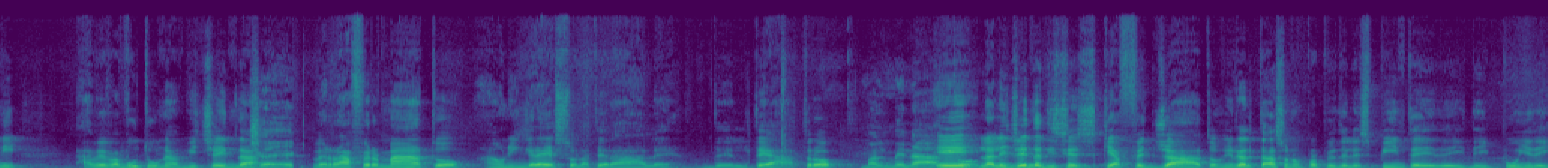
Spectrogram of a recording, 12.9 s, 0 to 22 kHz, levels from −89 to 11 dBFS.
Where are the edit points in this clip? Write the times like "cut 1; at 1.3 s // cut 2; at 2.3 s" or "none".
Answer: cut 1; at 2.4 s

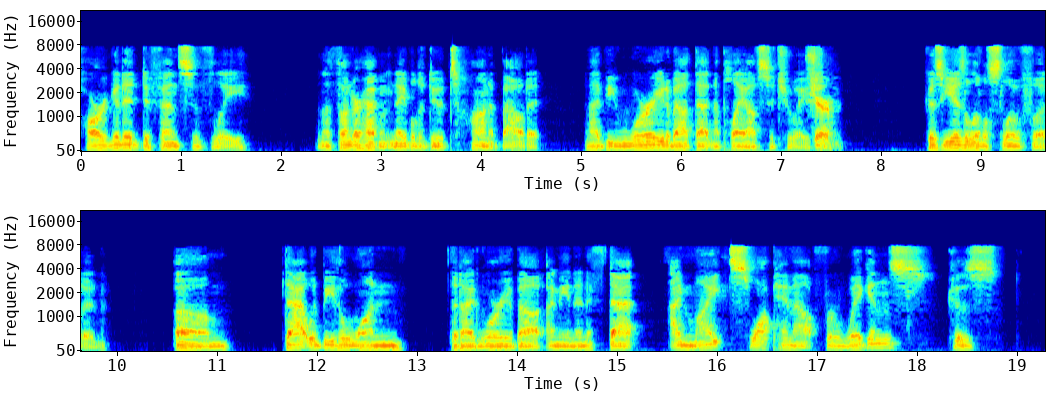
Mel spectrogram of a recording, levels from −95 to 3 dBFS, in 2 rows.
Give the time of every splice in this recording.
none

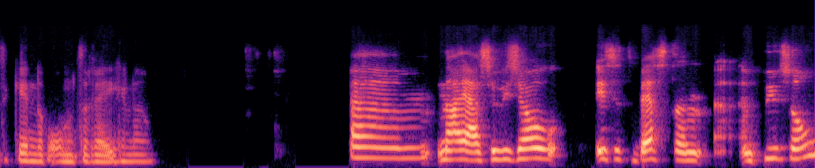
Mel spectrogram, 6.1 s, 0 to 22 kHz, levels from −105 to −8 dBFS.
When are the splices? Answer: none

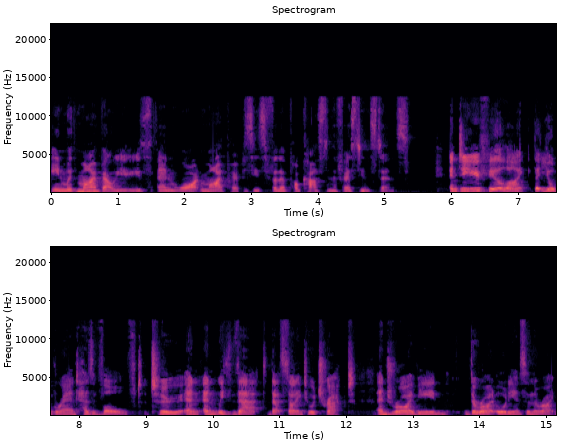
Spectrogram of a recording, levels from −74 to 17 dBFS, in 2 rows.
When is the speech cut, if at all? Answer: none

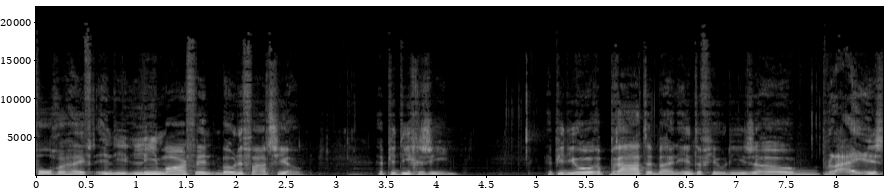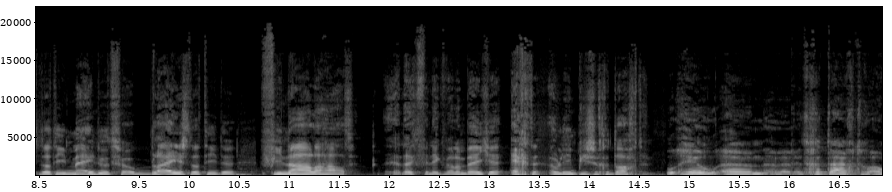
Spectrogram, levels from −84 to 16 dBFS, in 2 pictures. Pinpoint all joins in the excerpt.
cut 1; at 10.7 s // cut 2; at 16.0 s

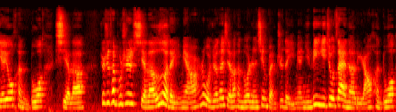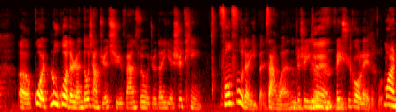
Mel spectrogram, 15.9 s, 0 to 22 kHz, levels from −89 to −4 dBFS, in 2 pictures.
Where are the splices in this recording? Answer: none

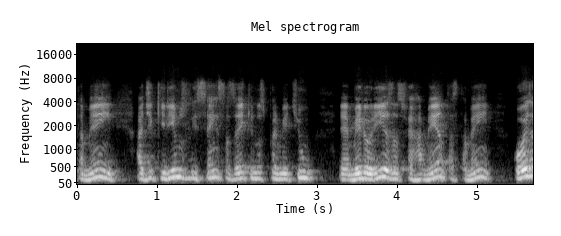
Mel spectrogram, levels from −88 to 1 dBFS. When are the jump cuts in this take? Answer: none

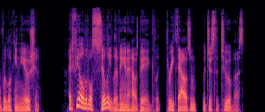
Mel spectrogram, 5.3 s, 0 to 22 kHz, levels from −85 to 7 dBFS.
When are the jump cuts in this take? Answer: cut 1; at 2.7 s // cut 2; at 3.9 s

